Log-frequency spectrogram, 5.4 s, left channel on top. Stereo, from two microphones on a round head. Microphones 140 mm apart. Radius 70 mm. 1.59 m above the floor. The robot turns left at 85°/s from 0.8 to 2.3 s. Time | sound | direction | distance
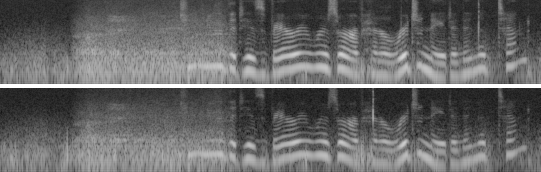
1.8 | a woman speaking | 80° left | ?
